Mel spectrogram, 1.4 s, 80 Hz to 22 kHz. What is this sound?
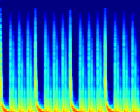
HiTech Bassline loop
A Kick + Bass slightly mastered. 172BPM using
use it anyway you want! I would appreciate a note if and where you use it but its not required! Have fun.
(There is a fitting hat loop in this package)
172BPM, bassline, HiTech, loop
